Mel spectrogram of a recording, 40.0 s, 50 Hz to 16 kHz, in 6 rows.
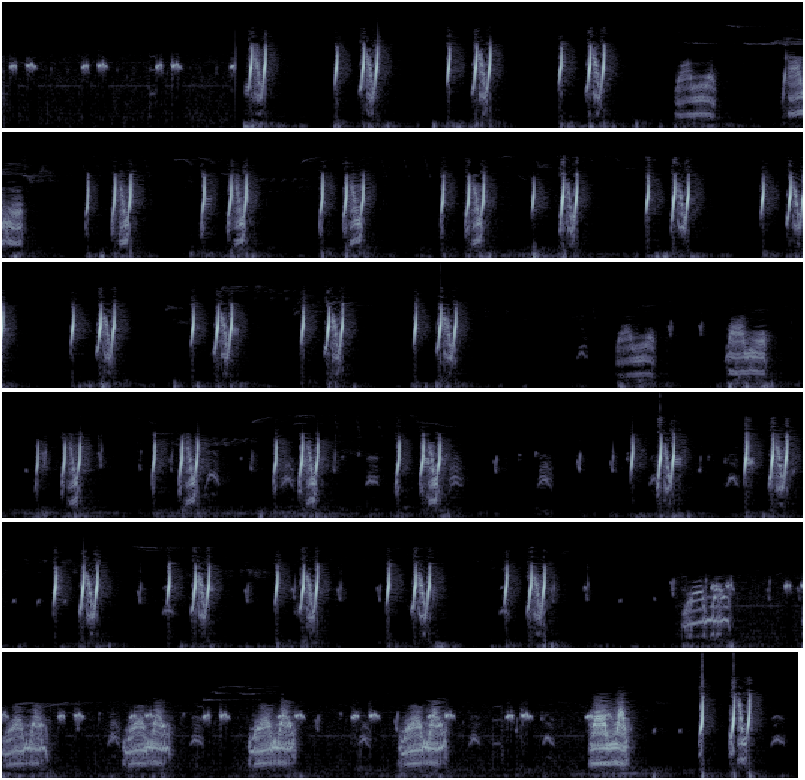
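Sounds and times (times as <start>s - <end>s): quail calling: 0.0s - 4.1s, 4.7s - 7.8s, 8.4s - 8.8s, 10.4s - 11.5s, 18.2s - 31.4s, 32.3s - 40.0s.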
